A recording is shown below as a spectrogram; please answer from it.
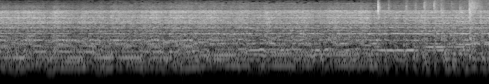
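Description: Live rock band playing an instrumental passage without vocals, electric guitar to the fore over sustained backing.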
